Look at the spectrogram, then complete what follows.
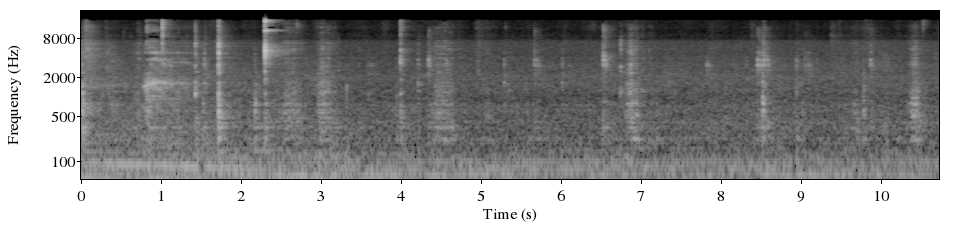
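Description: Scattered light clicks and metallic taps from a Campingaz Bleuet camping stove being handled, its wire pot supports and fittings moved by hand. The clicks come thick in the first few seconds, then only now and then.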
